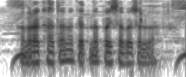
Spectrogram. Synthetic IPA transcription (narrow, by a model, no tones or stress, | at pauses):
hɐmɾakʰaːt̪amẽkɪt̪napɐjsabɐt͡ʃəlba̰ː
